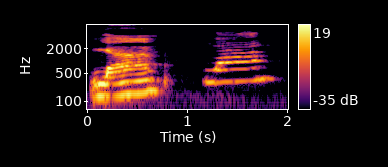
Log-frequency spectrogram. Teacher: The makhraj of lam is tongue tip touches gum line, okay? tip of the tongue, there is the tip of here is the tip of the tongue touches gum line like here.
